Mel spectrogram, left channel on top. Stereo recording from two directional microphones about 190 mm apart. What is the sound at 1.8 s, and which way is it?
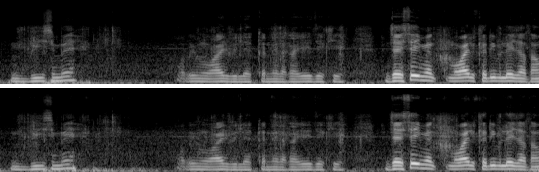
Speech, 5° left (ahead or behind).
